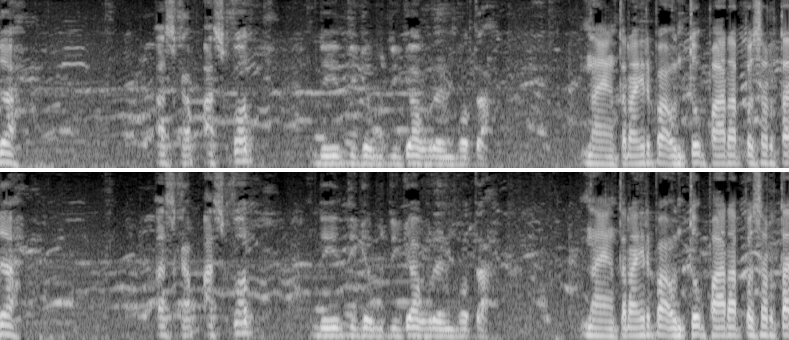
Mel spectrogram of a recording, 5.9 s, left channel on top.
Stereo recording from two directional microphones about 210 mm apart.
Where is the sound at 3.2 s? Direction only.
10° right (ahead or behind).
